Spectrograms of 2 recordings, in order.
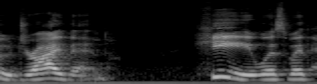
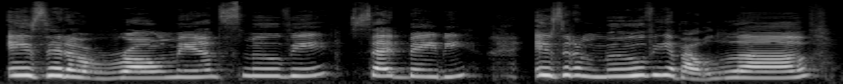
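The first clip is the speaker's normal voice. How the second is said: hopeful swoon; 6 semitones higher, 7 dB louder than usual. Acted. Old neighbor asking the Watsons, hopeful and dreamy. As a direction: ask as if love is all you want.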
